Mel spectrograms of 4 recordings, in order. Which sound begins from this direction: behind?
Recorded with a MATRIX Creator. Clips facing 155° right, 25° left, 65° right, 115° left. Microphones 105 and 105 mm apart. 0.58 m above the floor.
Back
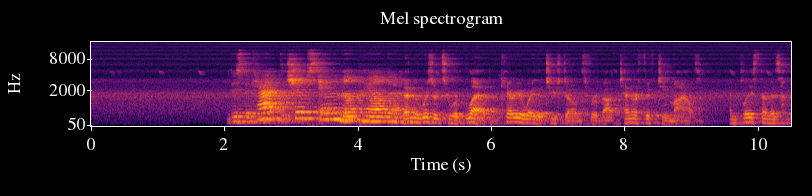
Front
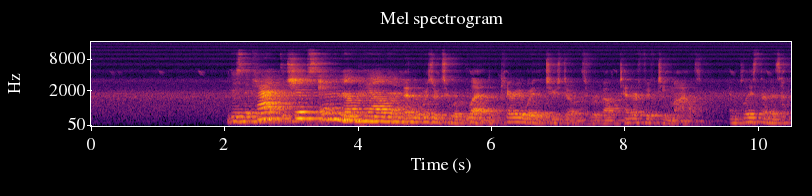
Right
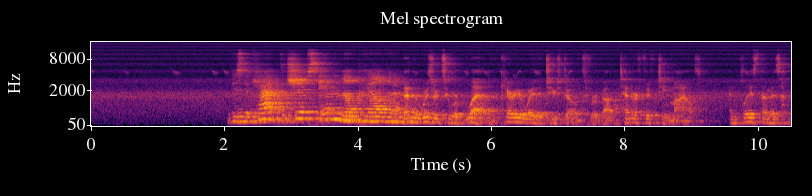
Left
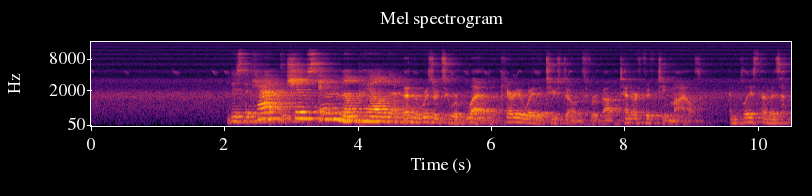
A man speaking, at 4.7 s.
